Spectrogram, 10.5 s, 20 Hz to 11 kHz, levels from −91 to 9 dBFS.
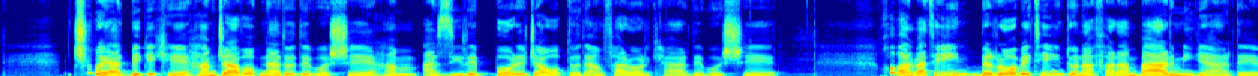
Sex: female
